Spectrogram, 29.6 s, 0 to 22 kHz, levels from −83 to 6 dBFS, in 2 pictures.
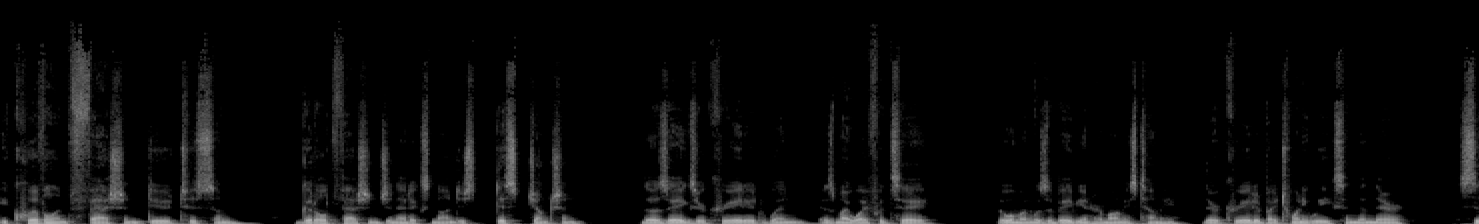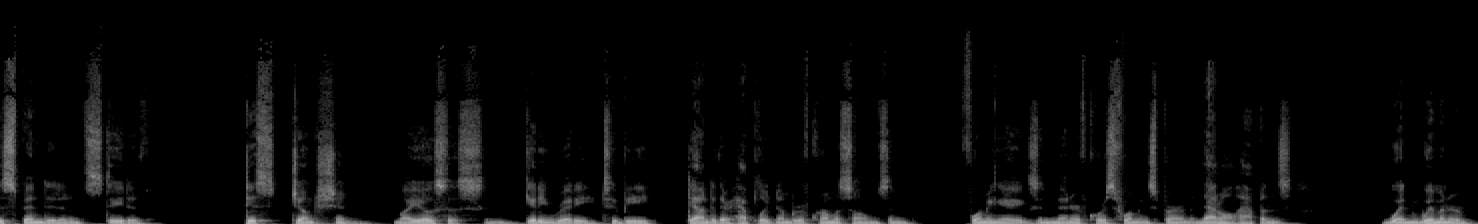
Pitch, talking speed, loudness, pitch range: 75 Hz, 150 wpm, -28 LUFS, 70-80 Hz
